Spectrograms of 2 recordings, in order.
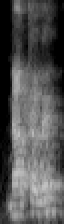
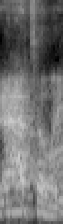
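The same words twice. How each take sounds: First: The name is said the Brazilian way. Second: The name is said the American way.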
